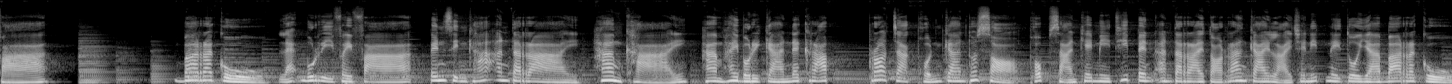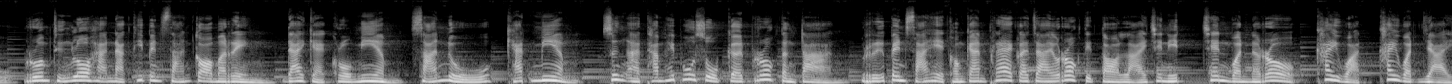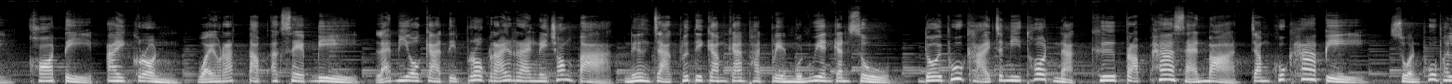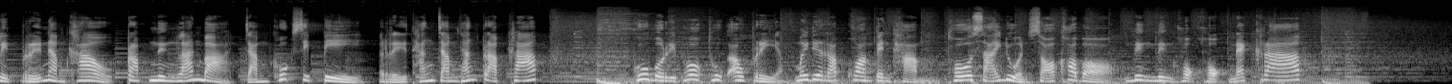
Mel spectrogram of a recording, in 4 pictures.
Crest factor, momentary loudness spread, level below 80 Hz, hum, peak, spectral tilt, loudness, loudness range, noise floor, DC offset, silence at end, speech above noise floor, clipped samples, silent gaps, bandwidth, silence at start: 14 dB; 6 LU; -36 dBFS; none; 0 dBFS; -6 dB/octave; -14 LUFS; 2 LU; -43 dBFS; under 0.1%; 0.65 s; 29 dB; under 0.1%; none; 14.5 kHz; 0 s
